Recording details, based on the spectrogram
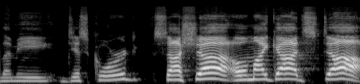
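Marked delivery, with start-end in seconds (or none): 1.5-3.6 booming, very loud, slow, drawn-out raised voice. Signing off a stream, telling the whining dog to stop, raised voice. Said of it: "I'm not supposed to raise the voice".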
